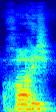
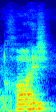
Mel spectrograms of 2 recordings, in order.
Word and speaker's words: خواہش: خواہش۔ واو معذورہ ایسا واو ہوتا ہے جو ساکت رہتا ہے، یعنی اس کی آواز نہیں ہوتی لفظ میں، جس کو ہم سائلنٹ بولتے ہیں۔ یہاں پر دیکھیں خواہش، تو جب ہم اس کا تلفظ کرتے ہیں تو اس طرح ہوگا خواہش، خ الف ہ شین، یعنی خواہش لکھا جائے گا ایسے، یعنی رسم الخط تو یہی ہوگا لیکن تلفظ یہ ہوگا۔ اس طرح خواب، خ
